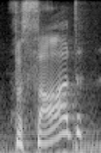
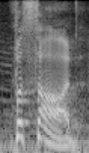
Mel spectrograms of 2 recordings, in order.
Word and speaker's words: façade: Nous avons la deuxième syllabe accentuée qui a le son du A en français, A, façade, alors que la première syllabe a le son non accentué du A en anglais qui est E, façade.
